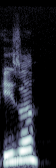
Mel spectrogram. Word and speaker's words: Giza: Is that how you pronounce it, Giza? – That's right.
